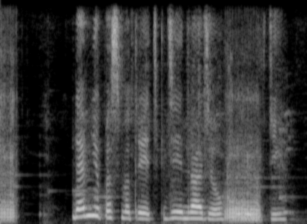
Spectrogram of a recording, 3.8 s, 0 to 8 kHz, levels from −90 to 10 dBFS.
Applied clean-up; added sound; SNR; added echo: neural mask model RNNoise.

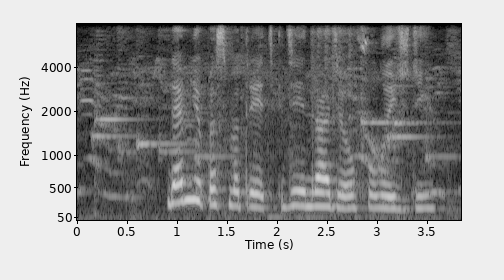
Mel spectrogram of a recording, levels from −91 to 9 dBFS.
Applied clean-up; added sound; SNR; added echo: none; none; none; none.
